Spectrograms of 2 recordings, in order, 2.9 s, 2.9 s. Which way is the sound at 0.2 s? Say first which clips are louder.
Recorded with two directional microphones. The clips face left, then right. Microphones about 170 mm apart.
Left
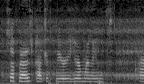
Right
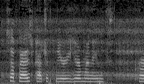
Even; 5° right (ahead or behind).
